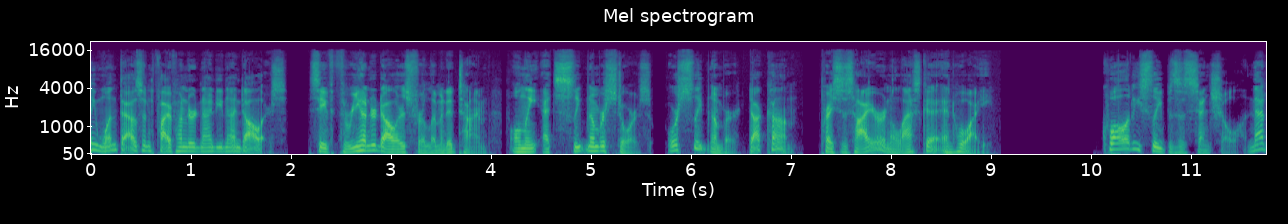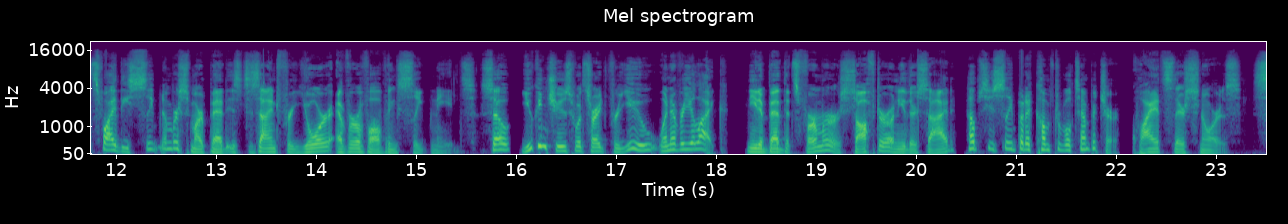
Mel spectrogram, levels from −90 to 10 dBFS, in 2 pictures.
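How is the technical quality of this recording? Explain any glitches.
Four bit error spikes mar the speech, at 10.27, 11.90, 20.02 and 21.05 s. Each is a flipped bit jumping one to three samples by a power of two, peaking about -23 to -11 dBFS. Each is a lone, broadband tick. Unlike a dropout, nothing goes missing. Unlike a clipped peak, it is unrelated to the signal.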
